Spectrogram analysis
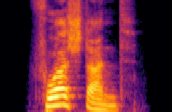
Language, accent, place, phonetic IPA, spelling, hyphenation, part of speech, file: German, Germany, Berlin, [ˈfoːɐ̯ʃtant], Vorstand, Vor‧stand, noun, De-Vorstand.ogg
- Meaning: 1. board, board of directors, (of a church) council, (of a party) executive, (of an organization) committee, executive committee 2. director, board member, (member of a church) warden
